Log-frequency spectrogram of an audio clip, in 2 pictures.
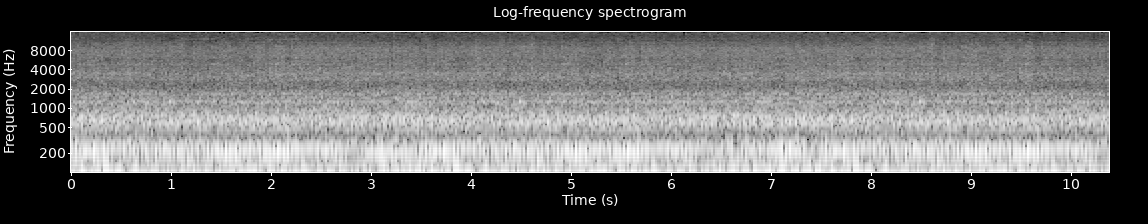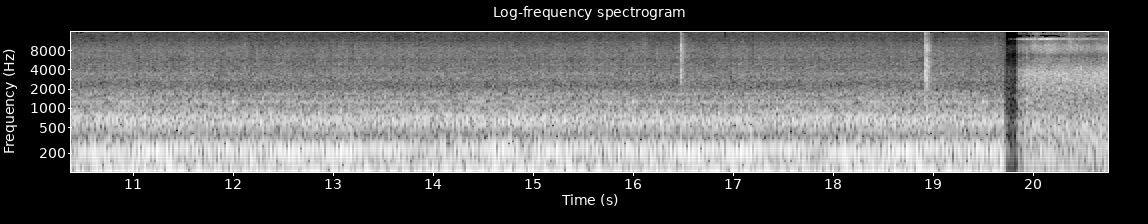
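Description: A train engine hums steadily from inside the cab, then suddenly cuts off.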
